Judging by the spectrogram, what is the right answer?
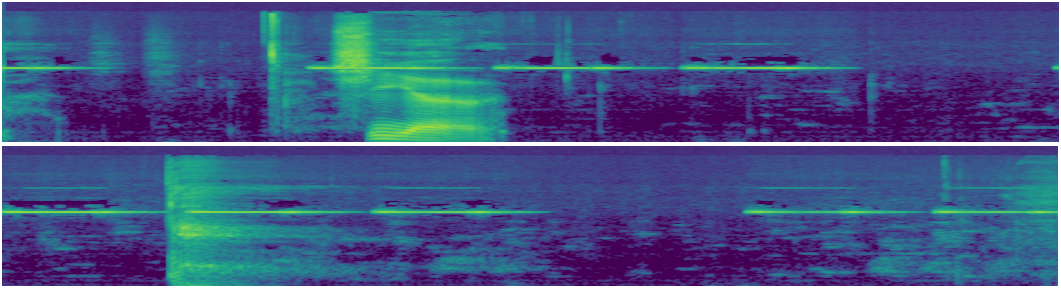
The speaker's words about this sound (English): Is that your fire alarm?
